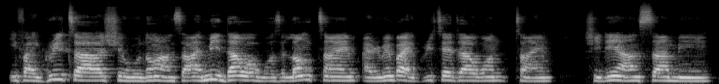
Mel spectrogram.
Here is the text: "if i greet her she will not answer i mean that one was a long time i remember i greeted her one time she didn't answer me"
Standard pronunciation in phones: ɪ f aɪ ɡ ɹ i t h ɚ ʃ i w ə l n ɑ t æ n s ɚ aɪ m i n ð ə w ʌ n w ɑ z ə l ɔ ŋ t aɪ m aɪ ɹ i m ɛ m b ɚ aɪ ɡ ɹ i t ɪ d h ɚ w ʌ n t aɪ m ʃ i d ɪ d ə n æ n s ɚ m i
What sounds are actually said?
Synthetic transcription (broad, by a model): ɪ f aɪ ɡ ɹ i t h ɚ ʃ i w ə l n ɑ t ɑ n s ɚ aɪ m i n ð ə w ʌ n w ɑ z ə l ɔ ŋ t aɪ m aɪ ɹ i m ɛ m b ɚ aɪ ɡ ɹ i t ɪ d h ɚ w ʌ n t aɪ m ʃ i d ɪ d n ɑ n s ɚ m i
